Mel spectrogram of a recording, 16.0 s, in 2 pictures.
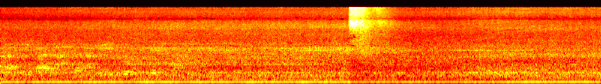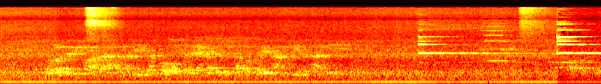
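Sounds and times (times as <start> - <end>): diesel train idling hum: 0.0 - 16.0
sharp hiss of air: 4.7 - 5.2.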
